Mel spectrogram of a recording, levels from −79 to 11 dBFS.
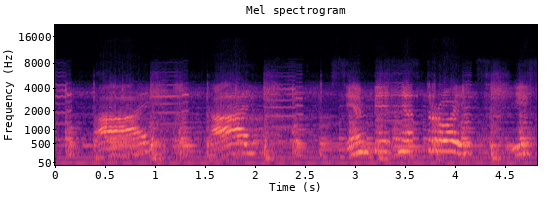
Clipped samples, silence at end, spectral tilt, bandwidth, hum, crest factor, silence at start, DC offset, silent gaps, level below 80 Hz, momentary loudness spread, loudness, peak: under 0.1%; 0 s; -5.5 dB/octave; 11 kHz; none; 14 dB; 0 s; under 0.1%; none; -38 dBFS; 12 LU; -15 LUFS; 0 dBFS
